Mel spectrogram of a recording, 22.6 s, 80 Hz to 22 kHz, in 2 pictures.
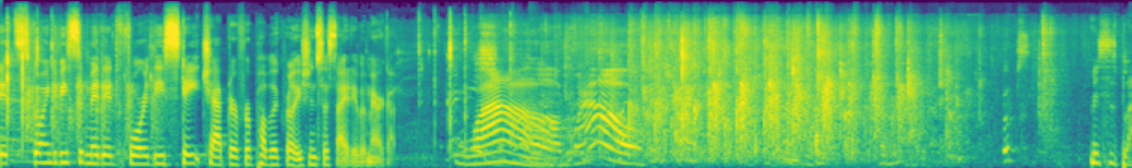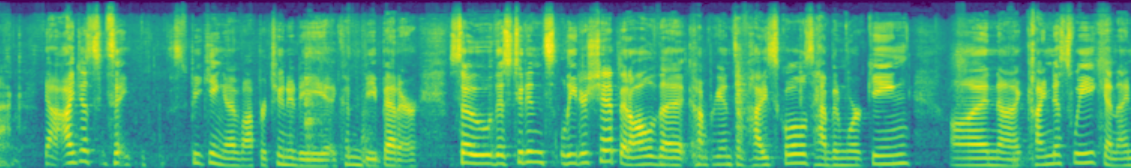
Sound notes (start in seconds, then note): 6.6 audience clapping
